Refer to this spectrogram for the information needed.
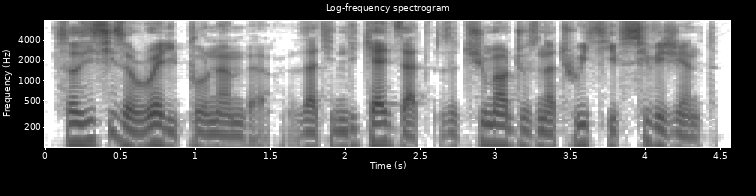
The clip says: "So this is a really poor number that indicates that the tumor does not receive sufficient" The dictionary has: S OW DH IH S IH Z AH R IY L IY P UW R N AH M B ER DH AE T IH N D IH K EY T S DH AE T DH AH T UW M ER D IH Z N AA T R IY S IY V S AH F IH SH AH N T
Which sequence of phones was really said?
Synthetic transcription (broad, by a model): S OW DH IH S IH Z AH R IY L IY P UW R N AH M B ER DH AE T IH N D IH K EY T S DH AE T DH AH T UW M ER D IH Z N AA T R IY S IY V S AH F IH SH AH N T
